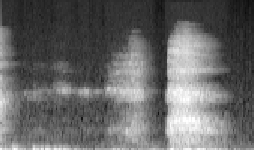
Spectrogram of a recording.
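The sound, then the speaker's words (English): A deep breath is drawn in and then blown out in a louder, longer, breathy exhale, with no talk and quiet moments around it. “I keep taking these deep breaths because I have such an immense amount of beautiful energy flowing through my body and I just have to like breathe it out sometimes.”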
